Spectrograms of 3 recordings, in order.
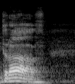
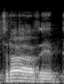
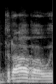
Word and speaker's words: Trav: I'm saying Trav. So I don't know why they released it like that. – Wow. – It's, you know, instead of just Trav, they pronounced it Trava with a T-R-A-V-A.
